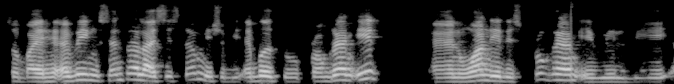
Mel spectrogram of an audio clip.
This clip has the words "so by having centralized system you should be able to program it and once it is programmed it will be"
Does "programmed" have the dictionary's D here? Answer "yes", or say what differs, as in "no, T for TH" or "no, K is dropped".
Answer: no, D is dropped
